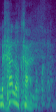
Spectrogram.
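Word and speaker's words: בהעלותך: Y bueno, pues vamos a empezar sin más preámbulos con nuestra parashá, que quedamos que se pronunciaba Beja Lotja, ¿verdad? Beja Lotja.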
